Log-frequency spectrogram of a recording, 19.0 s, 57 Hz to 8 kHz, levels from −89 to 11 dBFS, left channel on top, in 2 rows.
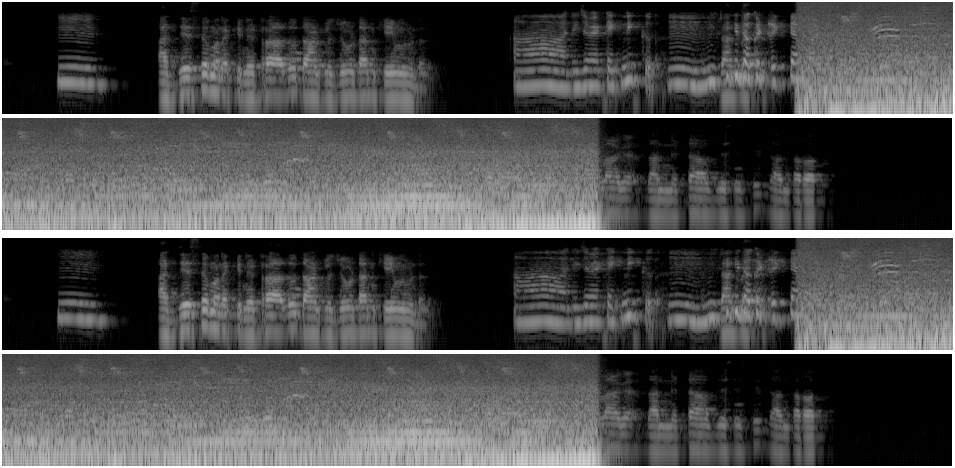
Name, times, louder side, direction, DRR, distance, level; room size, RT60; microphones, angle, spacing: voice 1, 0.6-1.0 5.1-8.4 8.8-9.2 12.2-12.6 13.9-14.4 14.6-15.0, left 1 dB, 45° left, 2 dB, 1.8 m, -40 dB
voice 2, 1.6-4.3 7.2-7.4 8.3-11.4 11.9-13.9 15.0-17.6, right 1 dB, 20° right, 5 dB, 0.8 m, -42 dB
sound 1, 7.9-15.5, equal, ahead, 0.4 m, -23 dB
16.5 x 7.8 x 3.4 m, 0.39 s
head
